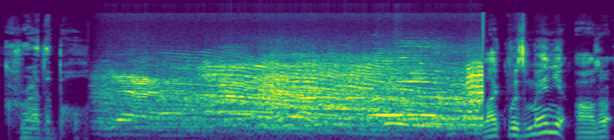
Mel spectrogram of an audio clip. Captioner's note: audiences booing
